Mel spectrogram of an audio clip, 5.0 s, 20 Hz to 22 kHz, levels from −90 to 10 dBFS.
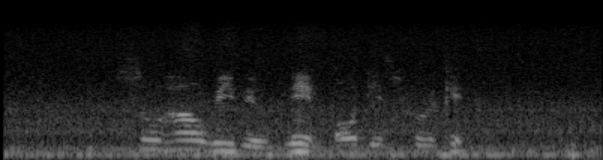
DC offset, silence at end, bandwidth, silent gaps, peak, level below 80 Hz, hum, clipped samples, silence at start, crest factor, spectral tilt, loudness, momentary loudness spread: under 0.1%; 0 s; 14 kHz; none; -24 dBFS; -68 dBFS; none; under 0.1%; 0.05 s; 18 dB; -7 dB/octave; -41 LUFS; 16 LU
